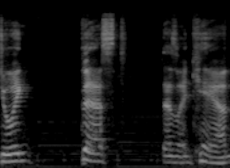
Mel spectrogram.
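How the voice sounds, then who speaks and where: Faint music plays in the background. Someone uses a put-on character voice at a low-to-middle pitch. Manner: muttered through gritted teeth.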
